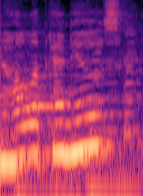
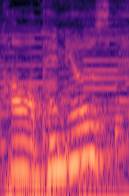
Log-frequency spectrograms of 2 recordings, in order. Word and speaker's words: jalapeño: you want to count jalapenos jalapenos are a hard word to say it's even hard to spell it's crazy jalapeno starts with a j but it's an h sound in spanish and these are a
